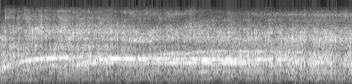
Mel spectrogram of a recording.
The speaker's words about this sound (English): Get some applause, hey.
